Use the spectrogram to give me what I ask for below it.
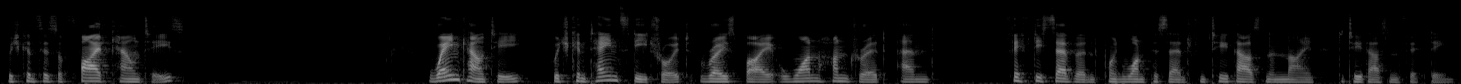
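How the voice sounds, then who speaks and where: A man presenting a webinar over slides, measured and often pausing with "um". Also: medium pitch, sharp tone. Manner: measured, frequent "um" fillers.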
